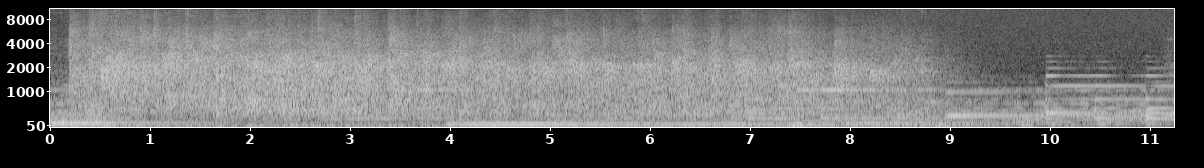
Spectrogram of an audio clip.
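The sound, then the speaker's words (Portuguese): A church crowd claps loudly and steadily for several seconds to applaud God, over sustained keyboard chords, then the applause thins out, leaving the held notes ringing alone at the end. “Você perdeu a chance de aplaudir a Deus, irmão.”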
